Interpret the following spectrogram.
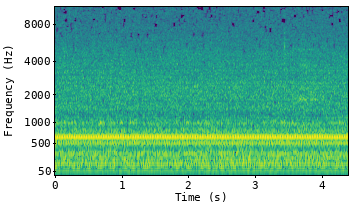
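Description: Steady machine drone of a Tektronix 4054A computer running: a low hum and fan noise with a constant mid-pitched tone over it, unchanging throughout.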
